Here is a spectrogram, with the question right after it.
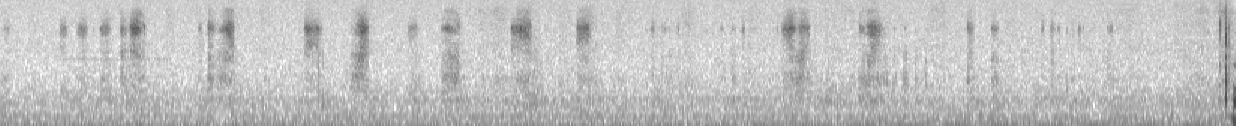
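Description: A pen scratches out short, textured strokes for a caricature drawing, giving quiet, close, scratchy flicks in an uneven rhythm over faint background hiss.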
